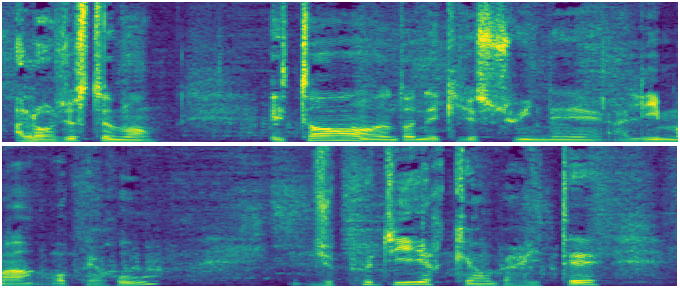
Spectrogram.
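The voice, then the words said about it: Slight Peruvian accent in French. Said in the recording (French): “vous êtes péruvien, on le perçoit un peu dans votre accent.”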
